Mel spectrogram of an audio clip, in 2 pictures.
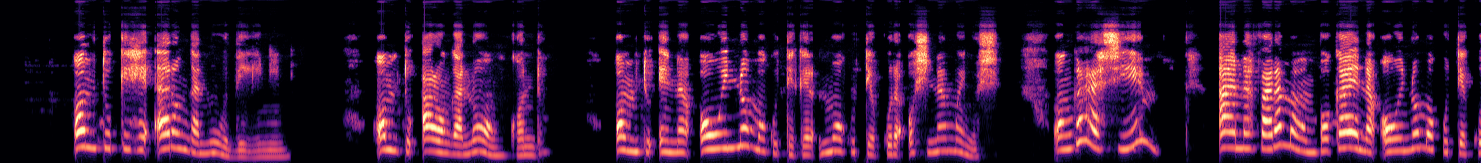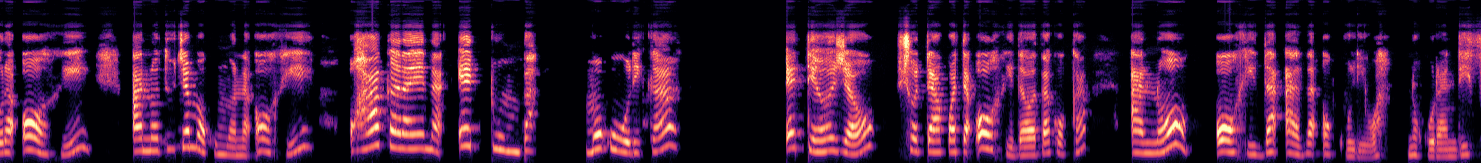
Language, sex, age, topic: Oshiwambo, female, 18-24, agriculture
